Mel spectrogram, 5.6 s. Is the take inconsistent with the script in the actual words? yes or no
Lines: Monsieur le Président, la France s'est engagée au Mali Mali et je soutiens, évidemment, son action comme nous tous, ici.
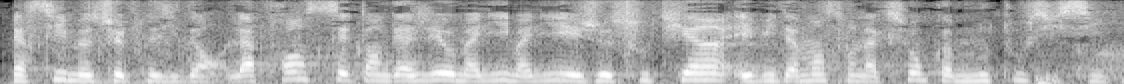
no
